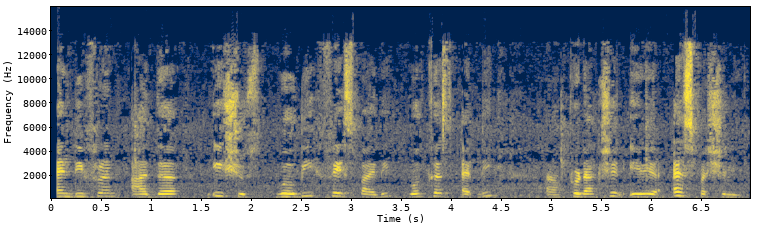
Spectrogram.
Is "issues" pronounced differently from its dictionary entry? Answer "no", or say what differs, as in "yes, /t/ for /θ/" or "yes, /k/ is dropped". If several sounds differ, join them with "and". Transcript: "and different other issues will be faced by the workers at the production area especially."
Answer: yes, /s/ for /z/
